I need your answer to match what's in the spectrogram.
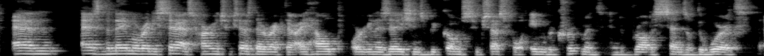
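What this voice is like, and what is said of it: Dutch accent in English. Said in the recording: “As you maybe can hear by my accent, I'm Dutch”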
